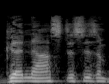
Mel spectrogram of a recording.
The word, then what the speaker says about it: Gnosticism: And the primary false teaching could be called Gnosticism, spelled G-N-O, Gnosticism, but you don't pronounce the G, from a word, Greek word, gnosis, meaning knowledge.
